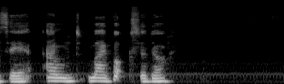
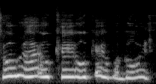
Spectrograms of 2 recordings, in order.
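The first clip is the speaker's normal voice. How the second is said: mock frightened retreat; 14 semitones higher, 5 dB louder than usual.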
